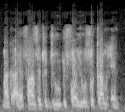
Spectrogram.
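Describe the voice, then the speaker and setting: A man's voice: mid-range voice, a little fast, pushed and bright, dry recording. A man with a Ghanaian accent explaining things as a phone interview guest, repeating phrases and often adding "you know". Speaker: interview guest, entertainment media insider. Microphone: phone call. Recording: husky, rough radio phone-in audio.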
